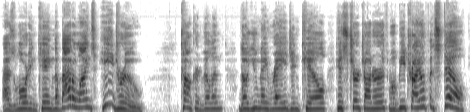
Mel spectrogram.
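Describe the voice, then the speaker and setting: A person giving a dramatic, solemn reading of religious verse, declaiming emphatically with deliberate pauses and archaic preacherly diction. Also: mid-range voice, bright, forceful tone. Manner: archaic preacherly diction, addressing a foe directly.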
